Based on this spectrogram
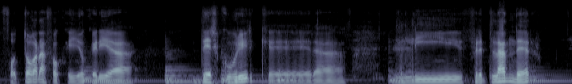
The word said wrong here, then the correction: Friedlander: Friedlander, no sé exactamente cómo se dice,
